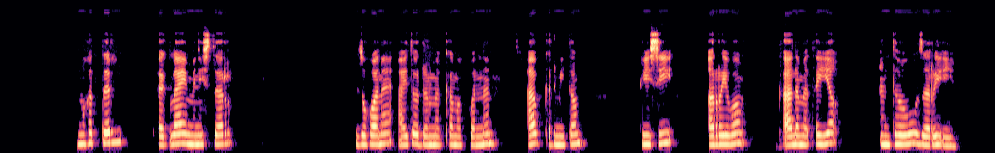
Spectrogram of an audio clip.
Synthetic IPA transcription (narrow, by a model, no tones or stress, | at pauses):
mɨxɨt̪ːɨl | t̪ʼɐkʼlajminist̪ʰɐɾ | zɨxo̞nɐʔajt̪ʰod̪ɐmːɐkʼːɐmɐkʰːonːɐn | ʔaβkʼɨd̪mit̪ʰo̞m | pʰisi | ɐriβo̞m | kʼalɐmɐt̪ʼɐjːɛχʼ | ʔɨnt̪ʰɨhɨwuzɐɾiʔɨjːu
